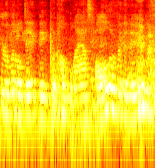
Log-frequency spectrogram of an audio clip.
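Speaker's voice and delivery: ordinary talk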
